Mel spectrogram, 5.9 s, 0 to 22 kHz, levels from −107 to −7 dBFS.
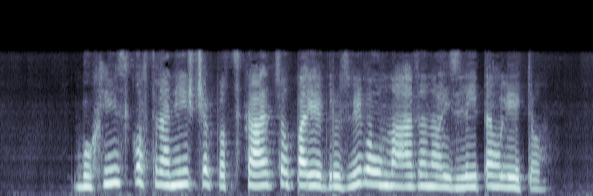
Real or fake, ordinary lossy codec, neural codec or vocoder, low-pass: fake; none; codec, 16 kHz in and 24 kHz out, 0.6 kbps, FireRedTTS-2 codec; 7.2 kHz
